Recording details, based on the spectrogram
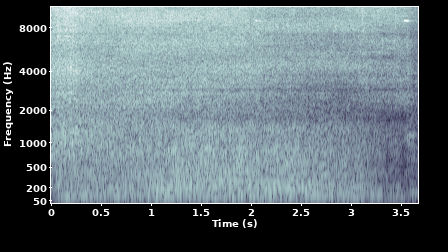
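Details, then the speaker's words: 1968 Chrysler Town and Country wagon with a 440ci big-block V8, after the missing brake booster hose vacuum leak was found and reconnected. It now idles with a steady, even low rumble and no stumbling or hiss: a smooth idle. "Bingo! Really? Look how much better it runs already. Oh, no, it runs like a top."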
